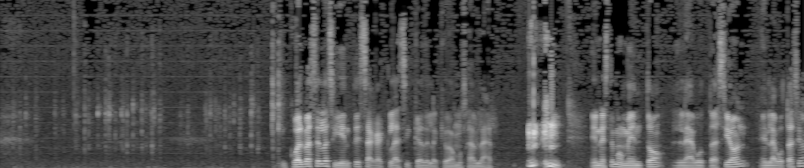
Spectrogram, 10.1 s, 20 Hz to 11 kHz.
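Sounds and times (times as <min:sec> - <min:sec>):
computer keyboard typing: 0:00.1 - 0:03.6
speech: 0:03.5 - 0:10.0.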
